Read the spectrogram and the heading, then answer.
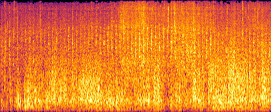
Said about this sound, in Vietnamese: Chiếc này tàu du lịch nha.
